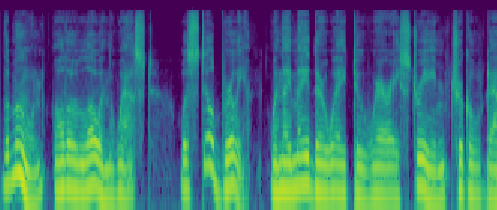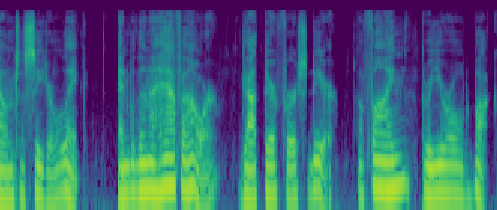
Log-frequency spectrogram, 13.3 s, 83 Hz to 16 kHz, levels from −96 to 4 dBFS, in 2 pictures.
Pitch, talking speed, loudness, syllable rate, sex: 130 Hz, 175 wpm, -18 LUFS, 4.0 syllables/s, male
